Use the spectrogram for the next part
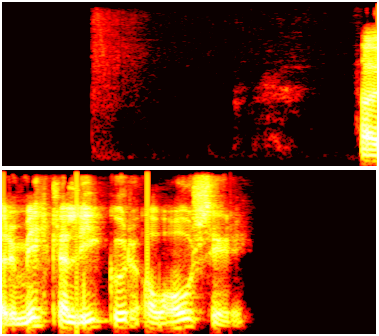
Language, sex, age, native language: Icelandic, male, 50-59, Icelandic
